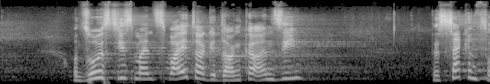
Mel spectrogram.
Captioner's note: speaking in German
